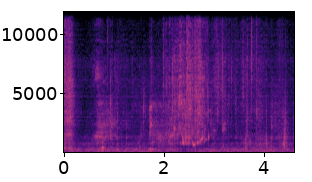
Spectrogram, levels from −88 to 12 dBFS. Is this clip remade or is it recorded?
remade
